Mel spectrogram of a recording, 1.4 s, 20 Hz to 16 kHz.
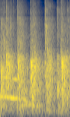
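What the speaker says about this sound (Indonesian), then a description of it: "berikan tepuk tangan sekali lagi untuk peserta nomor undi 19" Church congregation applauding a contestant at a Bible reading competition, a rippling burst of clapping from a crowd that swells in several waves across the short span.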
